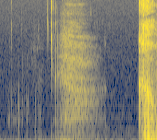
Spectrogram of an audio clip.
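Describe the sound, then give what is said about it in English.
A voice imitates a crunch with a breathy, gritty mouth noise, followed moments later by a louder, harsher burst of crunching. “That's a bad crunch sound.”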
